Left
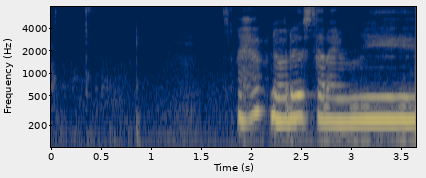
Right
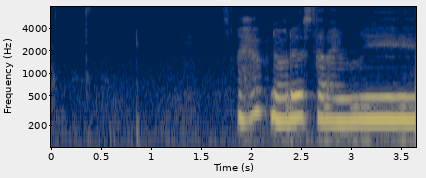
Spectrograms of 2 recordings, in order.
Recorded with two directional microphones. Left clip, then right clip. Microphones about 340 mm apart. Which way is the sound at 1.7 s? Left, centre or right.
Left.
